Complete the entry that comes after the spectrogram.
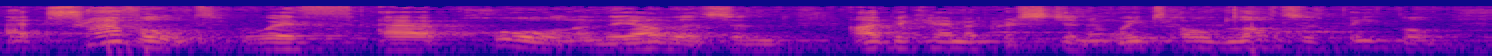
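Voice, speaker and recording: A man's voice: mid-range voice, lively intonation, moderate pace, mellow, slight background noise, lightly acted. A man playing an ancient Greek physician and gospel writer, chatting genially and playfully in a hesitant, interview style. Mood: chatty, earnest. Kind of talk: in-character interview for a church audience. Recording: echoey hall with long reverb, slightly muddy.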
